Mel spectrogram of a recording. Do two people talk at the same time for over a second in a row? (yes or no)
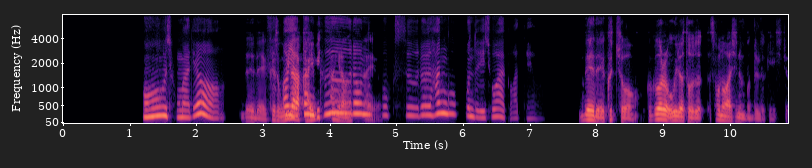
yes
